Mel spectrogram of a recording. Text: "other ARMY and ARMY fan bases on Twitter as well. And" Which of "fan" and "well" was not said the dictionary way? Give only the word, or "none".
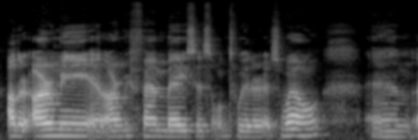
none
